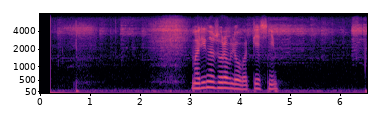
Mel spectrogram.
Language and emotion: Russian, neutral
